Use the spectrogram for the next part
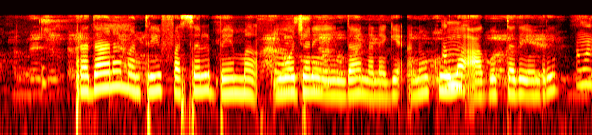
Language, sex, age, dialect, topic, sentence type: Kannada, female, 25-30, Central, agriculture, question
